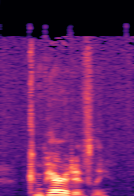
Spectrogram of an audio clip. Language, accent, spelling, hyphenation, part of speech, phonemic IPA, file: English, US, comparatively, com‧par‧a‧tive‧ly, adverb, /kəmˈpæɹ.ə.tɪvli/, En-us-comparatively.ogg
- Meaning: 1. In a comparative manner 2. When compared to other entities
